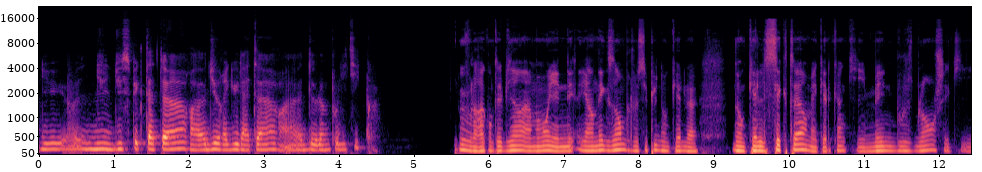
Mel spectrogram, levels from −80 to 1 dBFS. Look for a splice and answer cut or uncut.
uncut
